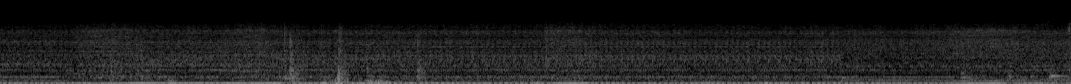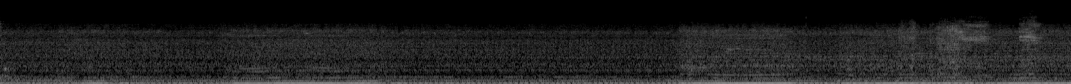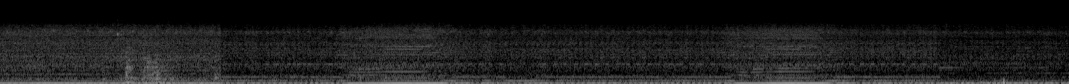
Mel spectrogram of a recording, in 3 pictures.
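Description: Caterpillar tracked excavator's diesel engine running steadily and revving up and down as the arm works under load. A few sharp clatters of falling brick rubble come about two-thirds of the way through.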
